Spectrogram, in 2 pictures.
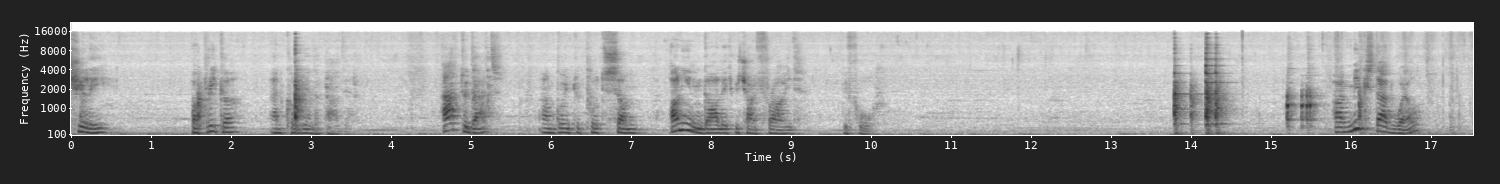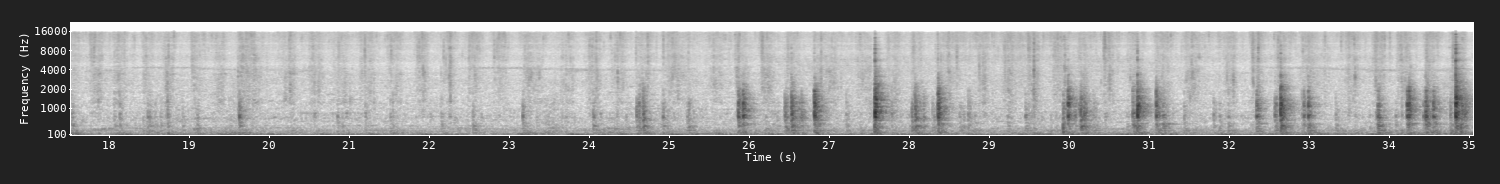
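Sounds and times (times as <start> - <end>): spatula stirring minced meat: 1.2 - 9.0, 14.9 - 35.0
utensil tapping glass bowl: 13.8 - 16.5, 17.2 - 35.0.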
